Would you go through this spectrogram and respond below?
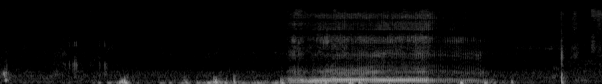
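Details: A three-year-old pit bull snores loudly in sleep: one rumbling snore lasting over a second with softer breathing around it.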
